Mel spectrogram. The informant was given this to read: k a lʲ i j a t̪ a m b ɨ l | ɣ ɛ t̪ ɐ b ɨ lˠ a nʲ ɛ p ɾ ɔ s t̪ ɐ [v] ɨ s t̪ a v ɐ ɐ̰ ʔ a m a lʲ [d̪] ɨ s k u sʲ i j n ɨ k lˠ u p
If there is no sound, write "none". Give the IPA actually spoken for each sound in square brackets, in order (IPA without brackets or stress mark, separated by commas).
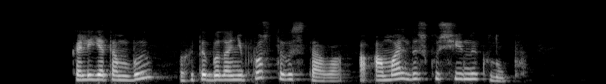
v, d̪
